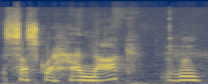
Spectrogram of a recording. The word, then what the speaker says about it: Susquehannock: Susquehannock, not Susquehanna, but Susquehannock plays Mannheim Central.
